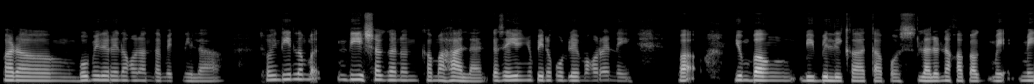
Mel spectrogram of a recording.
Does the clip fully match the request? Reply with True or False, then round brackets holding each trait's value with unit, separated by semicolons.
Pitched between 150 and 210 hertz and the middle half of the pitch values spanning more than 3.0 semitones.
False (185 Hz; 2.5 semitones)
